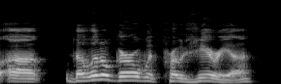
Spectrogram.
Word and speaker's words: progeria: It's Progeria.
